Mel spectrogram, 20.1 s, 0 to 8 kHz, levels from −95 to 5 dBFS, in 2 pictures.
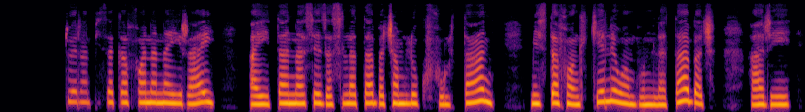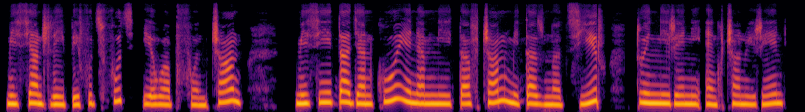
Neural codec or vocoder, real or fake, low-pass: none; real; 7.2 kHz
